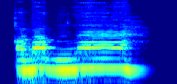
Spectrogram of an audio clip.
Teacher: I'm ending with the ha sound, but then I am circling my lips to make the al-Ishmaam.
